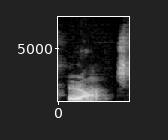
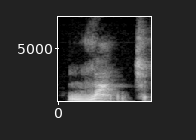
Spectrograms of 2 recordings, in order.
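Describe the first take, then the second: First: "lunch" said as "launch"; launch vowel. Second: "lunch" with an open uh, like "lanch"; correct pronunciation. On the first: Teacher showing the different word to avoid, launch vowel. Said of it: "That's different between". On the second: Teacher modelling the word for learners, correct pronunciation. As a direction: keep the vowel of "lunch" short and unrounded. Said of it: "not lunch". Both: Shown as a demonstration.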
